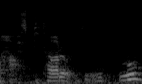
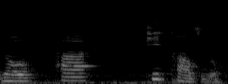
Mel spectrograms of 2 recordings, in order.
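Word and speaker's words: L'Hôpital: I used to call Hospital's rule. There's no S, Lo, and the H is silent, so L'Hopital's rule.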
